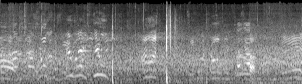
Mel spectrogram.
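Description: Footballers shouting short calls to each other across the pitch, with two sharp thuds of the ball being kicked, a bit over two seconds in and again about a second later; the second kick is the loudest sound.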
